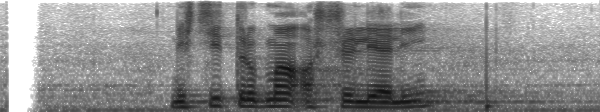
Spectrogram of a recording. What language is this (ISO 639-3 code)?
nep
